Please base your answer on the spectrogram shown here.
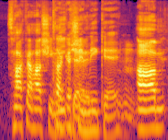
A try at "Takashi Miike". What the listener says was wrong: Takashi Miike. There's no H in there,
